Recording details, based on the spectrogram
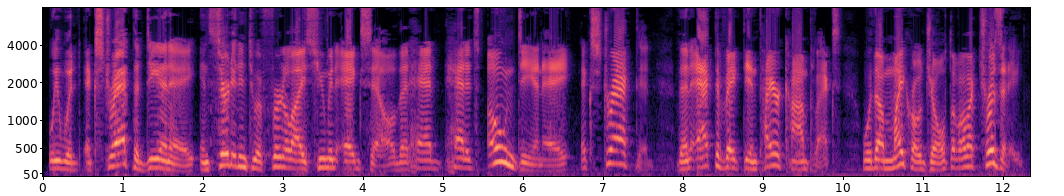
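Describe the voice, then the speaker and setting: An actor playing a pompous, precise genetic engineer in an audio drama, speaking formally. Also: male voice, on the high side, sing-song, moderate pace, hardly any pauses, pushed and bright. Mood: self-important, formal. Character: self-important male genetic engineer and entrepreneur, precise, pompous.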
